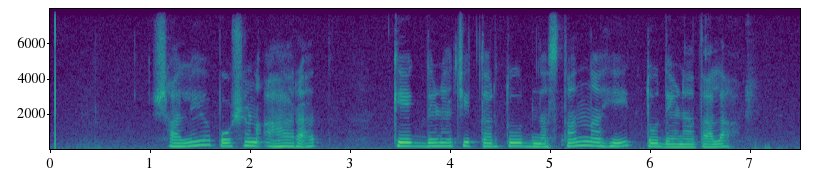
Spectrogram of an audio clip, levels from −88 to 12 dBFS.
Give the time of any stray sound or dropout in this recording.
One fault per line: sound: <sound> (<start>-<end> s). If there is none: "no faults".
no faults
